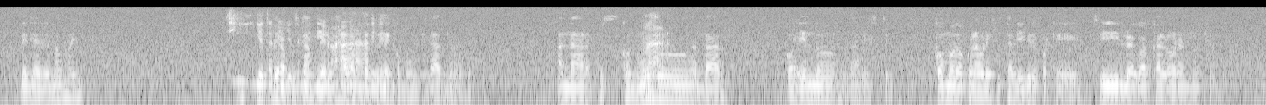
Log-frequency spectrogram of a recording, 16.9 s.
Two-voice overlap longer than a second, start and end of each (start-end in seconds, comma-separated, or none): 3.6-5.4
